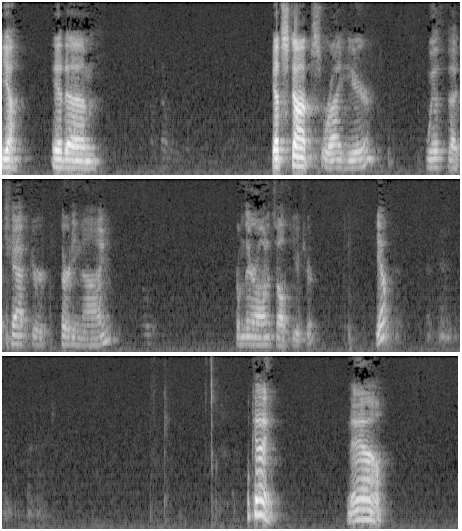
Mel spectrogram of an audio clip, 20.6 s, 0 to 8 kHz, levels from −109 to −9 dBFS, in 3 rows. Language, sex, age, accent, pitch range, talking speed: English, male, 60-79, American, 105-130 Hz, 60 wpm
